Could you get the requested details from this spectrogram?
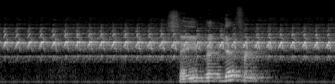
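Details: Northern Flicker call replayed after a pileated woodpecker for comparison: a fast, regular string of bright, ringing notes repeated several times a second throughout, with a man's voice briefly speaking over the middle.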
